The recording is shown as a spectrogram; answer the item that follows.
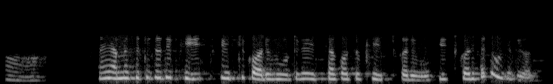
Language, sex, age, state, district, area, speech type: Odia, female, 45-60, Odisha, Nayagarh, rural, conversation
